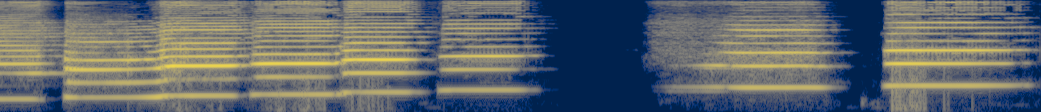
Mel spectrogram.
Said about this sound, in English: So I'll play in second position on my C harmonica.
